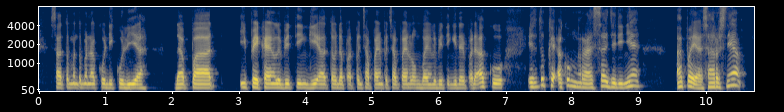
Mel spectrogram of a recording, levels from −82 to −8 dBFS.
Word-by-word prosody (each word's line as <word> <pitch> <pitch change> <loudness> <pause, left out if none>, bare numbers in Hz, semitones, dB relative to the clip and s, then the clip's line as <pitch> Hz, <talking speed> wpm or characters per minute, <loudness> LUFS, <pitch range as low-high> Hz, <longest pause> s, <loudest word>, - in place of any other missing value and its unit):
saat 135 -2 -2
teman-teman 135 -1 -2
aku 135 +1 -2
di 130 0 -3
kuliah 130 -2 +2 0.4
dapat 130 +1 +3 0.3
IPK 145 -1 +4
yang 135 - +3
lebih 135 -1 +1
tinggi 135 0 0
atau 130 +1 -1
dapat 130 -1 -3
pencapaian-pencapaian 130 0 -2
lomba 125 -1 -1
yang 125 0 0
lebih 125 - -2
tinggi 125 0 -5
daripada 125 -1 -1
aku, 140 -4 +1 0.3
itu 155 0 0
tuh 220 - -1
kayak - - +1
aku 210 - 0
ngerasa 140 +5 0
jadinya, 150 +5 +1 0.6
apa 170 +1 +2
ya, 125 -6 +4
seharusnya, 185 - +1
135 Hz, 155 wpm, -21 LUFS, 130-145 Hz, 0.6 s, IPK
